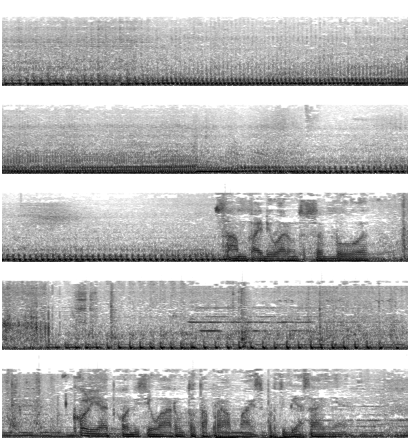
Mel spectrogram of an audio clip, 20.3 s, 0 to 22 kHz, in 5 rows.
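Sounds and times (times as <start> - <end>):
motorcycle engine chugging at night: 0.0 - 20.2
speech: 10.4 - 12.4, 17.0 - 19.9.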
